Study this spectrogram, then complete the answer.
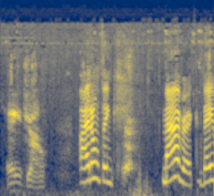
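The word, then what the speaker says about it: ejiao: it's the mandarin one brian scuffs it a little bit but it's pronounced roughly age i don't think maverick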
